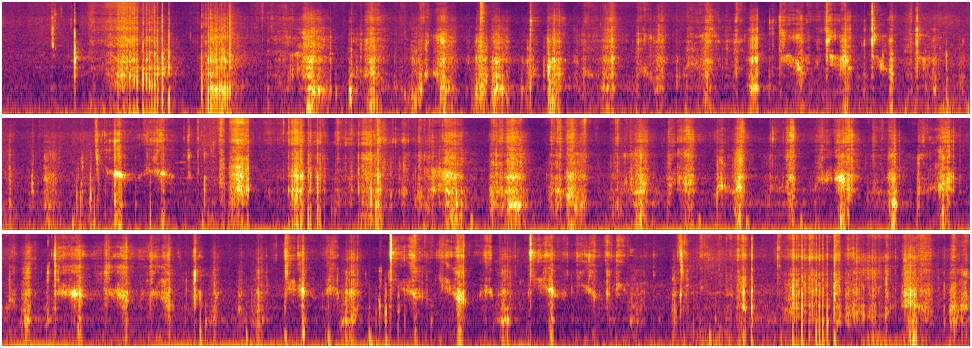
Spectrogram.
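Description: Close-miked eating of a soft steamed bun (mantou): repeated bites and steady chewing, many short mouth sounds in quick, irregular succession.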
